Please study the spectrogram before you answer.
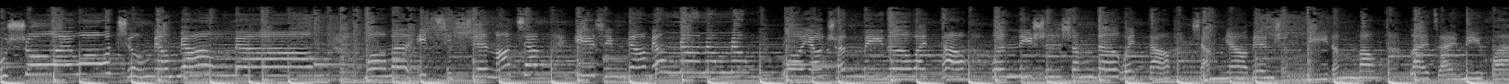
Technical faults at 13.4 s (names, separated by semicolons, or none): repeated frames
